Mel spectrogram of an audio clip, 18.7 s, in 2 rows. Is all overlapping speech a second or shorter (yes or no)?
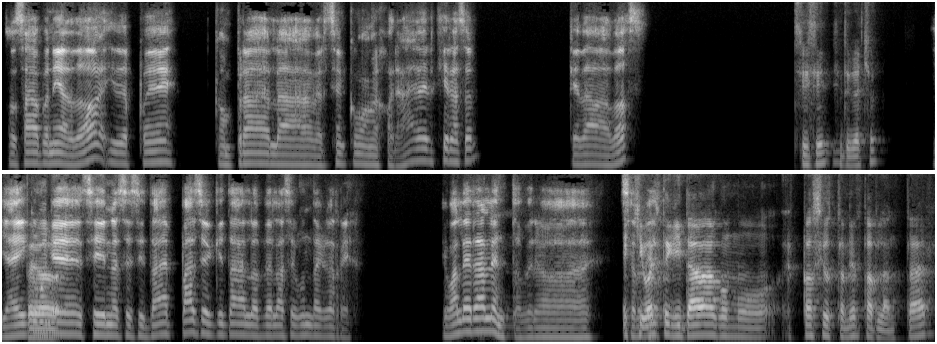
yes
